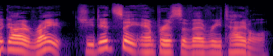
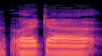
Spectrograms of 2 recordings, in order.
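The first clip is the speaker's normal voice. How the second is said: ordinary delivery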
